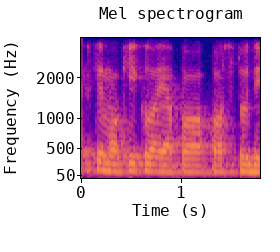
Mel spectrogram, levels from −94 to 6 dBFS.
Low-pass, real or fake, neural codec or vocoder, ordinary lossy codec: 3.6 kHz; real; none; Opus, 16 kbps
